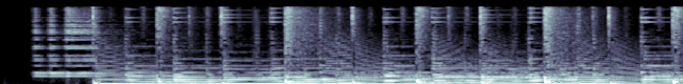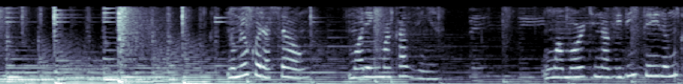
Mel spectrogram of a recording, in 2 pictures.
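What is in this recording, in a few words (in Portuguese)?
MENSAGEM P-MAMÃE-Feminino; Telemensagens; Telemensagens 2017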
